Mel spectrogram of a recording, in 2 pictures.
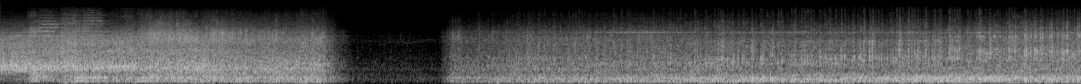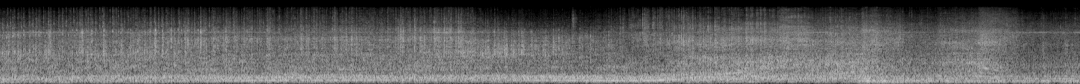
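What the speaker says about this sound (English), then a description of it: "Gentlemen, start your engines!" Several NASCAR stock car engines fire up and settle into a loud, steady idle on the track before the 1999 Goody's Headache Powder 500, a broad rumble holding throughout after a brief dip near the start.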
